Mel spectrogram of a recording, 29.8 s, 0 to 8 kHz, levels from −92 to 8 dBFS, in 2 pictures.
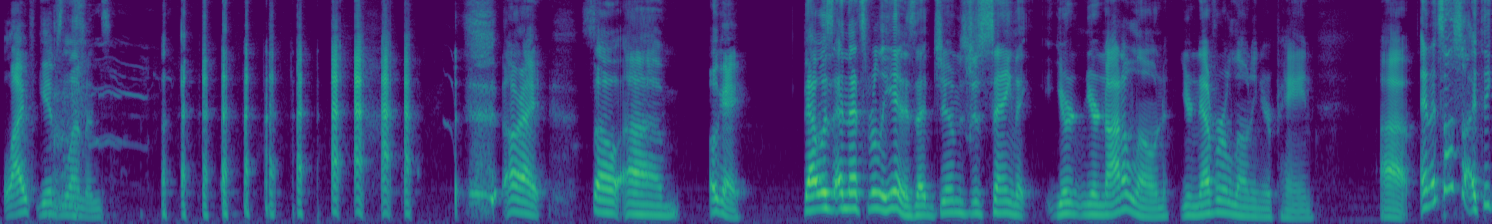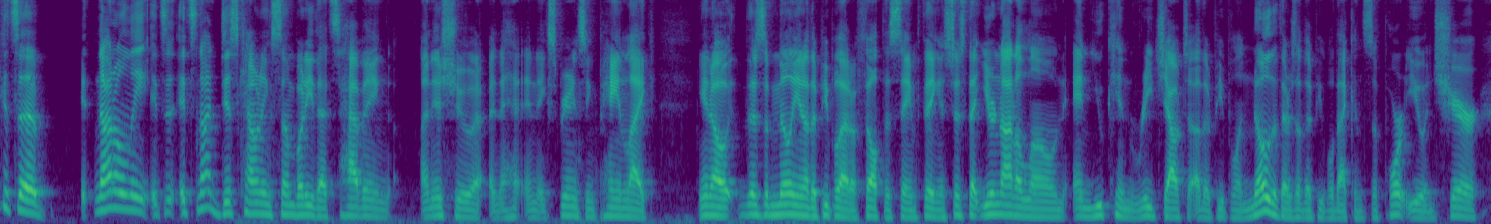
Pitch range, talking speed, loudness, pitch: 105-145 Hz, 185 wpm, -28 LUFS, 125 Hz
